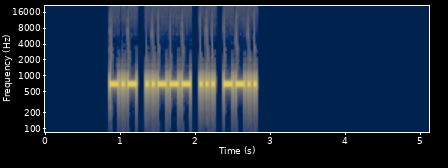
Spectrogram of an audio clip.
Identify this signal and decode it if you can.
Morse code, heard as a keyed tone, about 31 wpm, 700 Hz. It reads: K2SZ
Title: USA Call Signs - 4 Characters - Repeated 2x - 30wpm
